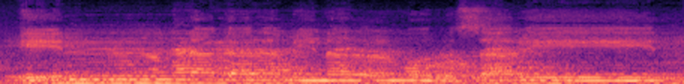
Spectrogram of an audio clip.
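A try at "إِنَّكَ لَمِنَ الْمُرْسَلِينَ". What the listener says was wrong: Jangan lupa gunanya ya. Ini sama seperti Iyyaka na'budu wa iyyaka nasta'in. 2 harakat. Gak boleh Iyyaka na'budu wa iyyaka.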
